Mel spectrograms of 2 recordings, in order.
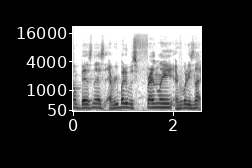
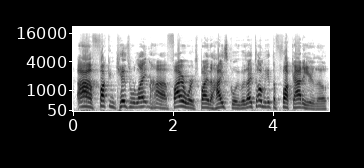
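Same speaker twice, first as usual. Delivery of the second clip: loud, higher mock grumble; lightly voiced uncle; 5 semitones higher, 5 dB louder than usual. Uncle fibbing to cop about gunfire, mock-indignant. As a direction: act mildly put out, covering your tracks.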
